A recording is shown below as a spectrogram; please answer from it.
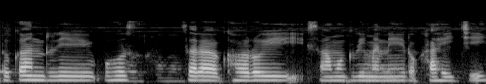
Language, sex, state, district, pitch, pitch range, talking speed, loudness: Odia, male, Odisha, Nuapada, 185 Hz, 180-195 Hz, 110 wpm, -19 LUFS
